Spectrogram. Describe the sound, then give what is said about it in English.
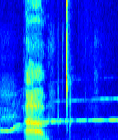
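An emergency siren wails from the street outside an office, a steady tone rising and holding, while a brief burst of voice cuts in over it; the siren keeps going. “Here's the benefit of me having my office on this street. Always sirens going.”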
